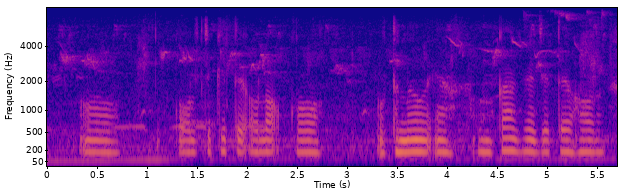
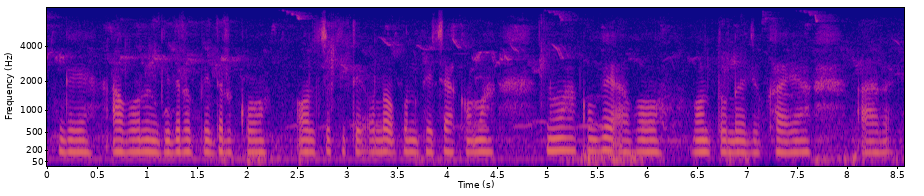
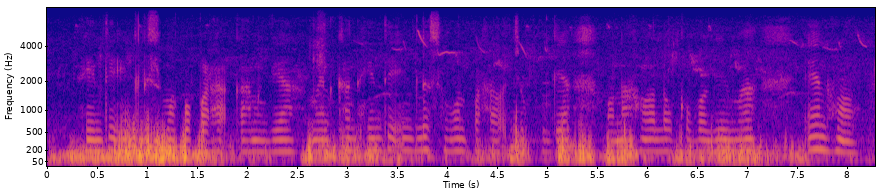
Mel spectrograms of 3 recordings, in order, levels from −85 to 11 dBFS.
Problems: none marked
